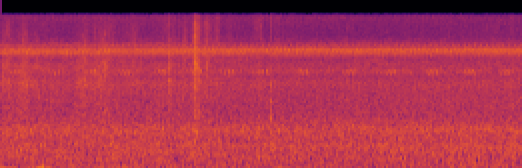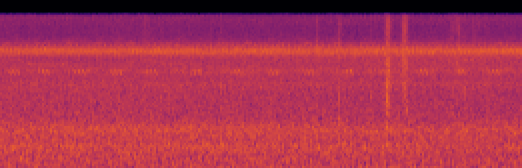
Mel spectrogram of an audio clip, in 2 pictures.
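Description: A dense, continuous drone of irritated honeybees fills an open hive during an inspection, steady and close throughout, with a few faint knocks of handling.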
